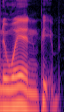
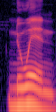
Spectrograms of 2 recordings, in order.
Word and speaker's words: Nguyen: worry you know honestly just don't pronounce the g it's it's easy you can and and all of them are acceptable you know win new yen you know i always say like win like win or lose that's like pretty that's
